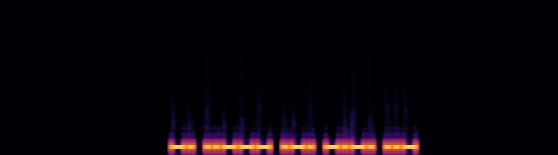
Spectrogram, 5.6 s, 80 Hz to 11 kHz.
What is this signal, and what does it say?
Morse code, heard as a keyed tone, about 30 wpm, 700 Hz. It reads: N2RCU
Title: USA Call Signs - 5 Characters - Repeated 2x - 28wpm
